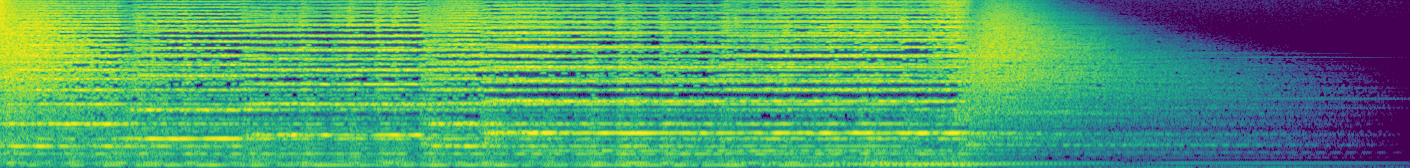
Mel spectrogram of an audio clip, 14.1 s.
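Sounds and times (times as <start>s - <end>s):
escape music stinger: 0.0s - 10.3s.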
